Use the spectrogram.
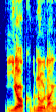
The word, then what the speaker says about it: Jacob Nordangård: So, for the listeners uh who don't already know your work, uh Yakam Nord, is that how I pronounce it? Yok Nordon Good.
